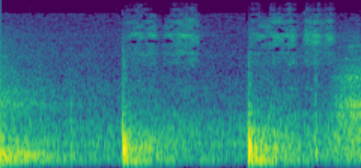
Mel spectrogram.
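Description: Faint pen or pencil scratching while numbers are written by hand in a sixth-grade math exercise, soft rubbing strokes with two sharper taps, close and quiet.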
